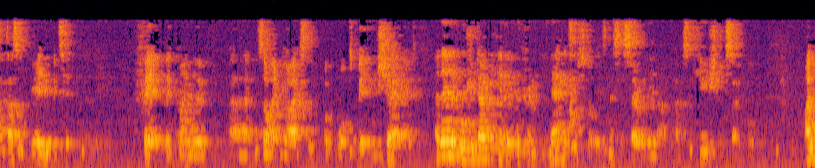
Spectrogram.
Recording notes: Audio from a seminar hosted by Premier at the National Parliamentary Prayer Breakfast 2023 in the Houses of Parliament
